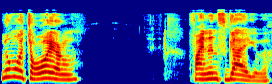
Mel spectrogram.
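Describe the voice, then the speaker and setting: A young woman, hosting a casual chat podcast and talking in lively slang mixed with English words. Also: high voice, takes it slowly. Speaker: podcast host.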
